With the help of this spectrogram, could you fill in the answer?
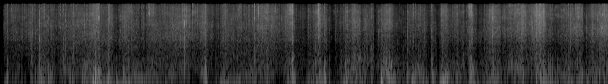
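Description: Fingertips squeeze and rub a loose, hollow ball of crumpled paper held close, making dense, continuous crinkling with sharp bright crackles. The sound stays busy and papery throughout, with many quick snaps that die away almost at once.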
